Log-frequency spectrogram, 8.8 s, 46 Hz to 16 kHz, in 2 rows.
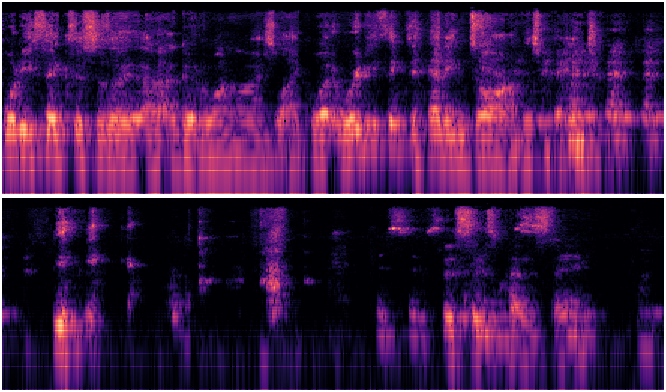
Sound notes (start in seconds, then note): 3.4 laughter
